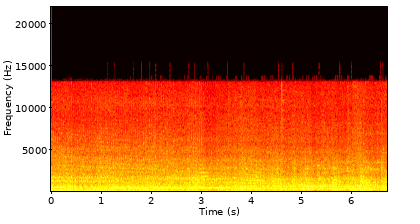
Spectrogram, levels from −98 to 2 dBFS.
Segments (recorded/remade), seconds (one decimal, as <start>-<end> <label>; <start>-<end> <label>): 0.0-2.7 recorded; 2.7-3.9 remade; 3.9-5.1 recorded; 5.1-6.7 remade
